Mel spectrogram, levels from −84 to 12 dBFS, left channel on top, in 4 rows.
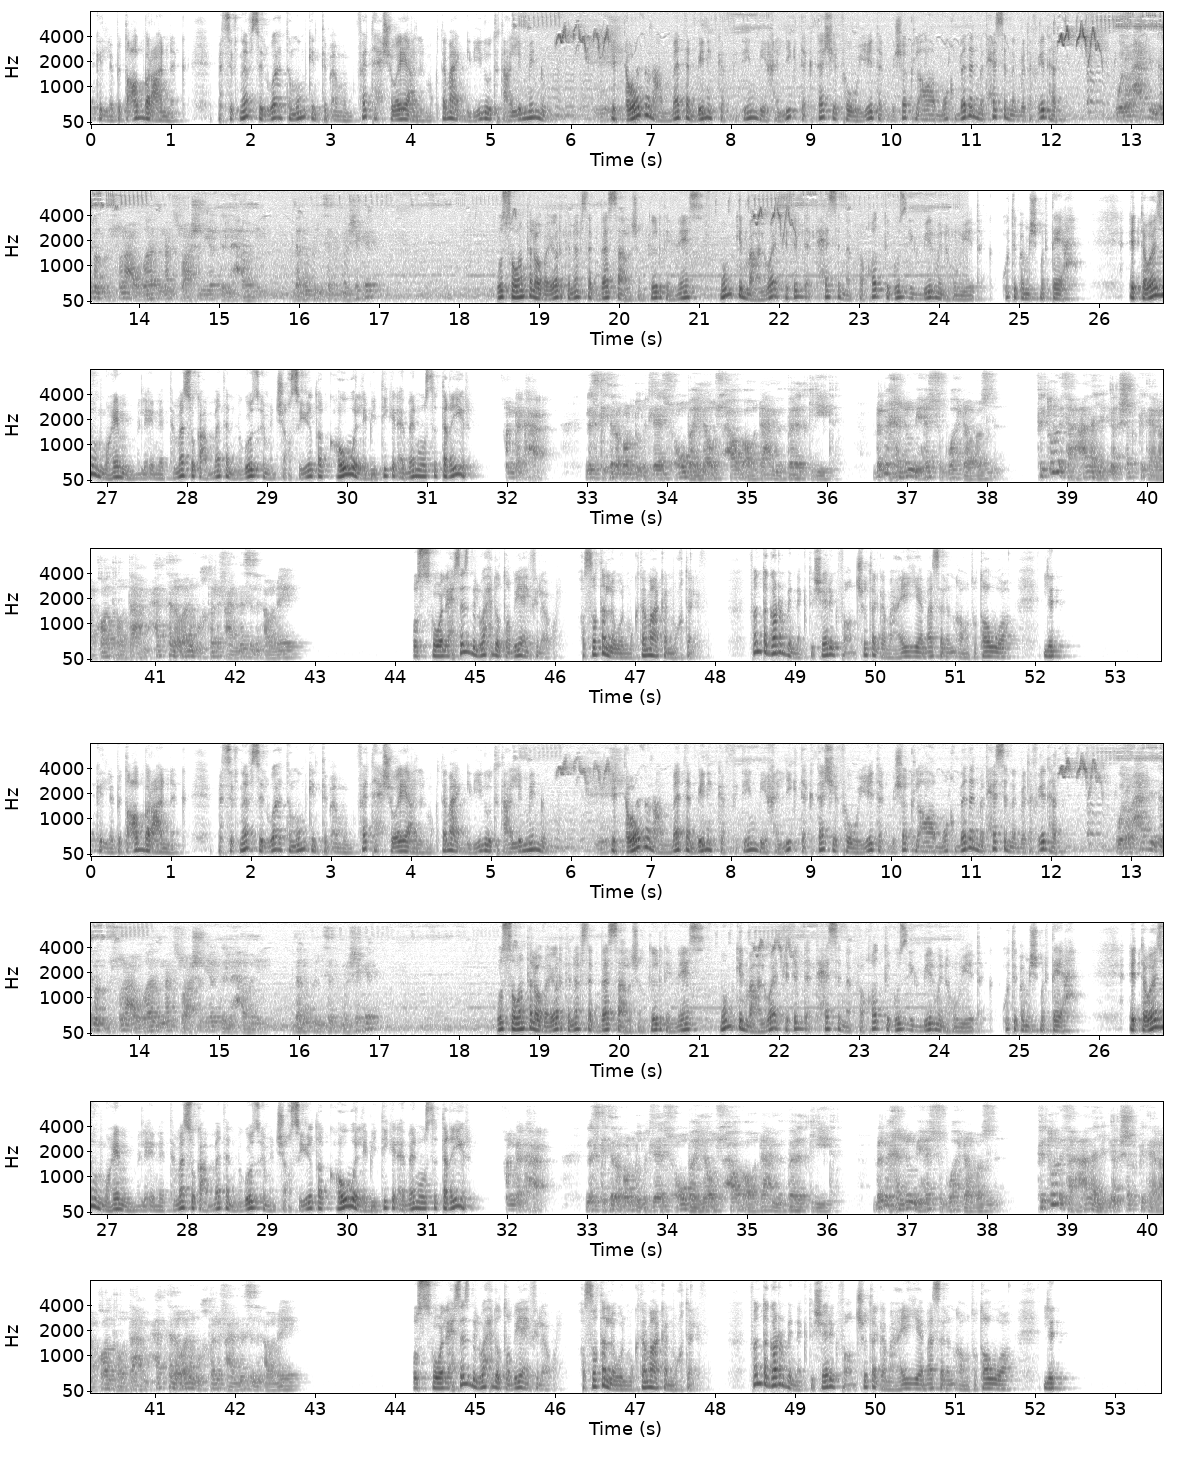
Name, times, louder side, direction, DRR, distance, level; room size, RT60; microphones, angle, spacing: voice 1, 0.0-5.7 6.2-6.4 6.7-8.8 9.1-12.1 18.5-24.4 24.8-25.7 26.1-31.5 44.2-46.0 46.3-47.7 48.5-52.2, equal, 5° left, 7 dB, 0.7 m, -29 dB
sound 1, 5.3-24.4, left 8 dB, 50° left, 0.8 m, -39 dB
voice 2, 6.3-6.6 12.8-15.6 15.9-16.9 31.9-32.4 32.7-36.1 36.6-38.1 38.6-42.7, equal, 85° left, 0 dB, 5.5 m, -37 dB
20.0 x 12.5 x 2.5 m, 0.40 s
head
